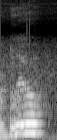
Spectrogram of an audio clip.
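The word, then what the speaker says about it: Blu: I have two Twitter accounts, one for Blue Dreams, which is actually you can find me there as at Jackie underscore Blue, and my older account TS Jackie.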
